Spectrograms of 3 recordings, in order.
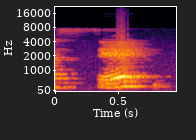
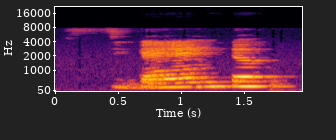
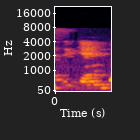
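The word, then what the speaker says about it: secant: वैसे तो इसका एक्चुअल प्रोनाउंसिएशन है सेकेंड ऑफ थीटा।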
